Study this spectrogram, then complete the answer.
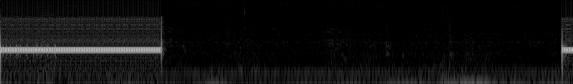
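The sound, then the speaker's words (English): A telephone ringback tone on a call to a Department of Transportation maintenance yard, before it goes to voicemail: a loud, steady buzzing ring lasting about a second and a half, then a long quiet gap with faint low hum before the next ring begins. “Okay, so we got the voicemail there.”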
